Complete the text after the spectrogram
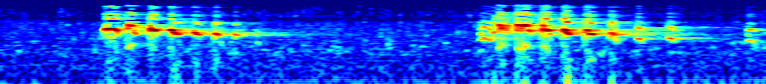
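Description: A peregrine falcon gives two bursts of harsh, rapid cackling calls, each a quick run of loud, sharp notes separated by a brief pause, heard clearly with no talking.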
